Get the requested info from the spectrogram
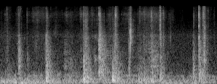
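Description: Cast net being hauled into a small boat: an irregular run of clicks and knocks as the net, its rope and weights land against the deck.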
